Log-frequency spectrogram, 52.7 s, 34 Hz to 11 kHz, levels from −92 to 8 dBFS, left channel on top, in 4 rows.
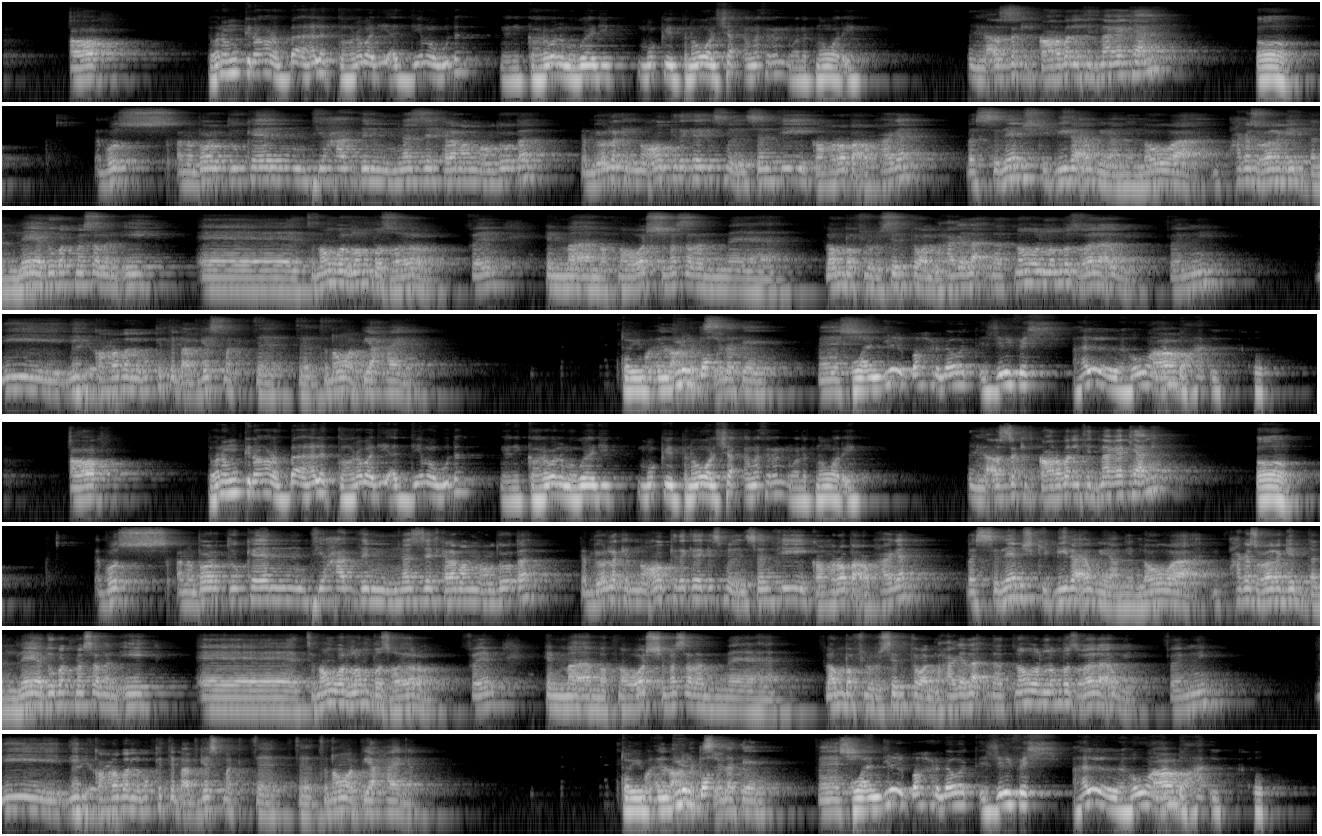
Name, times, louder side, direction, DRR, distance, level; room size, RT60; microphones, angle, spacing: voice 1, 0.7-1.0 9.7-11.6 14.1-18.5 19.0-22.3 22.8-27.8 28.3-30.6 31.0-31.5 31.8-34.1 34.6-37.7 38.0-38.5 39.5-43.7 46.0-47.2 47.7-48.1 51.0-51.3, right 2 dB, 55° right, 2 dB, 2.9 m, -26 dB
voice 2, 2.1-4.7 5.0-8.6 12.5-12.9 40.2-40.6 45.7-46.8 48.0-51.7 52.0-52.2, right 2 dB, 25° right, 9 dB, 0.4 m, -22 dB
27.5 x 10.5 x 4.3 m, 0.97 s
head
